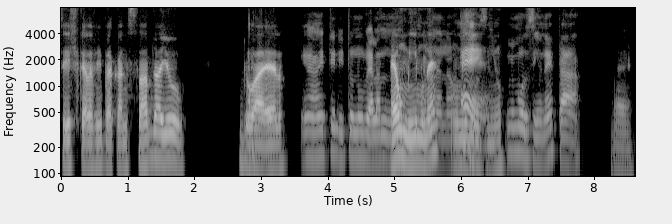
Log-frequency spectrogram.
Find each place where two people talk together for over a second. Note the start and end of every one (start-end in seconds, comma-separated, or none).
4.9-6.7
